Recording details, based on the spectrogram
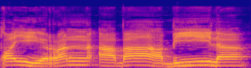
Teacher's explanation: تو اب اس نون کو جو ہے، اس نون ساکن کو ہم صاف صاف پڑھیں گے، اس میں غنہ ہم کو نہیں کرنا ہے، ناک میں آواز نہیں لے جانا ہے، بلکہ صاف طور پہ ادا کرنا ہے۔ جیسے طیرن ابابیل، اگر ہم اس کو پڑھیں گے طیرن ابابیل تو یہ غلط ہو جائے گا، بلکہ ہم کو پڑھنا ہے طیرن ابابیل۔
